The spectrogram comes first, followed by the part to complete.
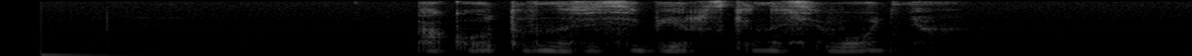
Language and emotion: Russian, sad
